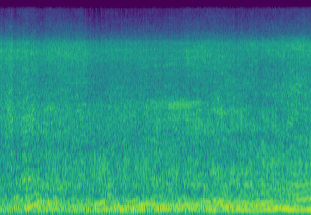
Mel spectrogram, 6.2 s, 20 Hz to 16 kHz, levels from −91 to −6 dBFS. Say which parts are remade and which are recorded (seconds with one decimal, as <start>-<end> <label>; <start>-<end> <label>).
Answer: 0.0-6.2 recorded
